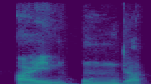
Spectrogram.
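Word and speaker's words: einhundert: এর উচ্চারণ কি হবে 100 এর উচ্চারণ হবে আইন হুন্ডাট ইংলিশে আমরা বলি 100 যার মানে বলা হচ্ছে হুন্ডাট আইন হুন্ডাট ঠিক আছে ওকে তাহলে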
